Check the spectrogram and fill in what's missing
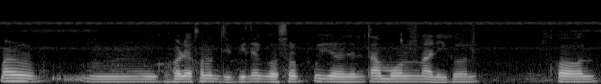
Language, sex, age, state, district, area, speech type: Assamese, male, 60+, Assam, Darrang, rural, spontaneous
